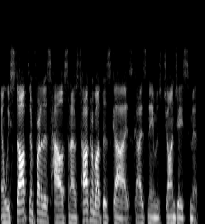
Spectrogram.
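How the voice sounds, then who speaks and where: A man's voice: on the low side, expressive, sharp tone, no echo, dull audio. A middle-aged man with a Boston accent, a guest toy collector chatting casually and telling jokey stories. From Boston, USA. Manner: jokey, chatty anecdotes with quick bursts. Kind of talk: casual chat, storytelling.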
